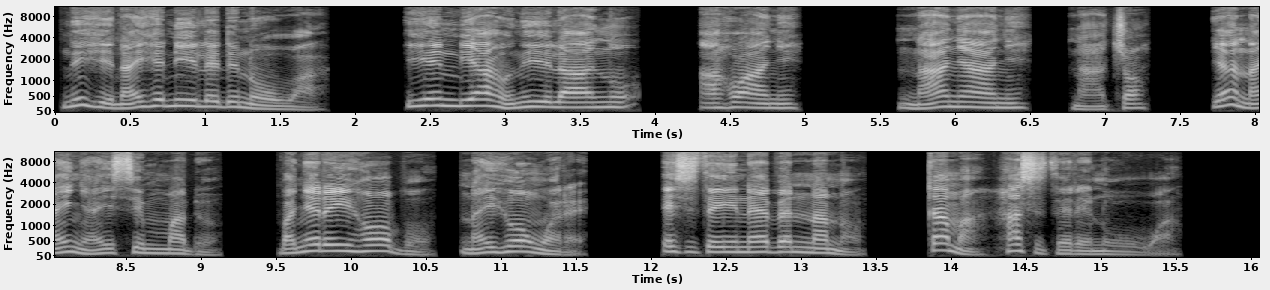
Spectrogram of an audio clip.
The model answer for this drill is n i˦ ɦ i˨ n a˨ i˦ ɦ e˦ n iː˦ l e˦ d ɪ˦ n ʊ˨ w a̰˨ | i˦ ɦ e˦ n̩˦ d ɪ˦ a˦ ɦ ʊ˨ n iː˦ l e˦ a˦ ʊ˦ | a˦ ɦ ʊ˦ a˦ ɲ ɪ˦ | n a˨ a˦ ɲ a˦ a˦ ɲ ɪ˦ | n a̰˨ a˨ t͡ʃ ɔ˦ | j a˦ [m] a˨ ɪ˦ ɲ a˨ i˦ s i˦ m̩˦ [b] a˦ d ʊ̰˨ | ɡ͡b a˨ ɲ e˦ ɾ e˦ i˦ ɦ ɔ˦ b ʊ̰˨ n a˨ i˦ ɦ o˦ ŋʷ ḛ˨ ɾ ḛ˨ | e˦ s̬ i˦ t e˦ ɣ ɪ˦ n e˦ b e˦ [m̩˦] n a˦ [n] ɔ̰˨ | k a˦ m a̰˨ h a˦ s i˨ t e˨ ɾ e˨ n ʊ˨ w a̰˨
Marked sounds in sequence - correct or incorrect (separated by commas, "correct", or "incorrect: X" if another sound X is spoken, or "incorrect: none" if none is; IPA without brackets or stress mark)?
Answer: incorrect: n, incorrect: m, incorrect: n̩˦, correct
